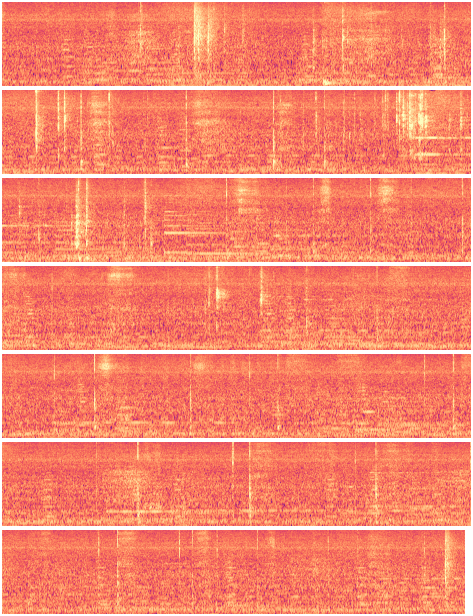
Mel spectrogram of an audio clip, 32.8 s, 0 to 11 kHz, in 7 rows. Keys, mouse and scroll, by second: 1.1 click, 4.3 KP_3, 5.6 click, 6.7 click, 7.5 click, 8.0 click, 9.6 KP_1, 10.6 ctrl+KP_1, 11.7 click, 12.6 click, 13.2 click, 14.1 click, 15.2 click, 17.0 KP_1, 18.0 click, 19.8 click, 20.8 click, 21.6 click, 23.4 click, 24.9 click, 26.1 click, 27.4 click, 28.6 click, 29.4 click, 30.2 click.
